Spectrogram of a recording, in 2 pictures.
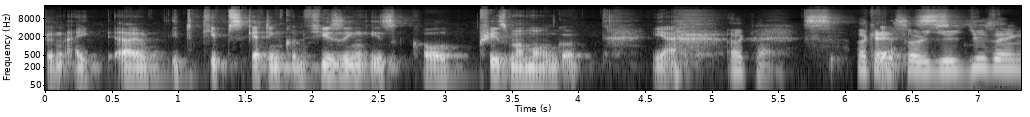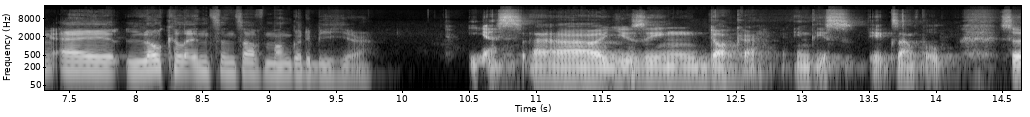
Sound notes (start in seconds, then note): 4.8 sighs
